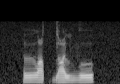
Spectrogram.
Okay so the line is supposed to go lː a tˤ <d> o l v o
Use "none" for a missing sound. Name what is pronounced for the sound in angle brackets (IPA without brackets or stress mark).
d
